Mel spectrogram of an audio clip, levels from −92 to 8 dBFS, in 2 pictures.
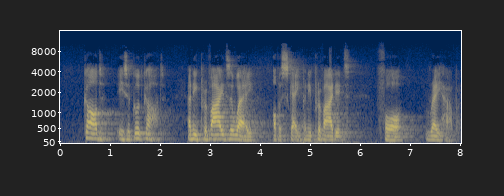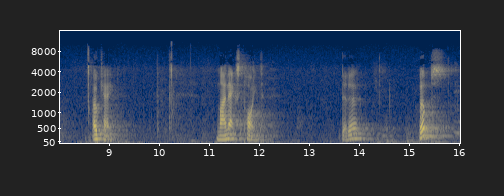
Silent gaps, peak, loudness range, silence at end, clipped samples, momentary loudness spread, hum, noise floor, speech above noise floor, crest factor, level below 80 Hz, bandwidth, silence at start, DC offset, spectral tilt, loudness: none; 0 dBFS; 8 LU; 0 s; under 0.1%; 21 LU; none; -59 dBFS; 39 dB; 22 dB; -52 dBFS; 10.5 kHz; 0.5 s; under 0.1%; -5.5 dB/octave; -20 LUFS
